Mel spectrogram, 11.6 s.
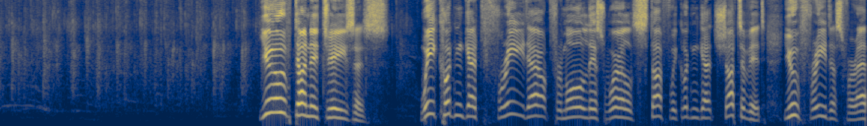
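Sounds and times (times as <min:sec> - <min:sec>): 
audience applause: 0:00.0 - 0:04.5
speech: 0:03.5 - 0:11.5.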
